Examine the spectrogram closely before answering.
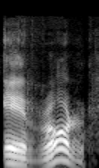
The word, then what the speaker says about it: error: is error error do you would never say in english error error is spanish you know you so you say error error all right so it's on the first syllable all right good yeah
